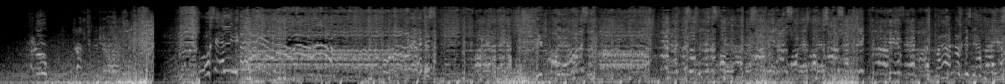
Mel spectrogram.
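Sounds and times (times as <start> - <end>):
garbled high-pitched voice and music: 0.2 - 10.0.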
